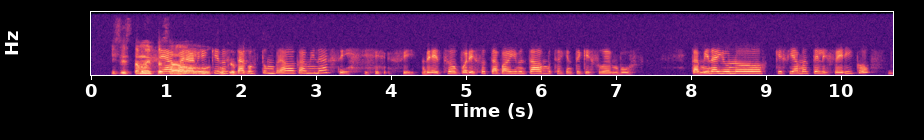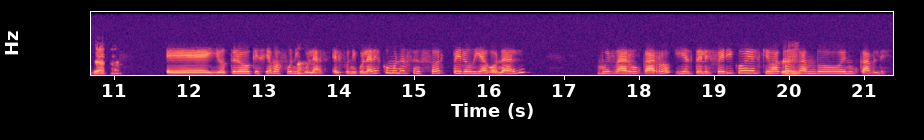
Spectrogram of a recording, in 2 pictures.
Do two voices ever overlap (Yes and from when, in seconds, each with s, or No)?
Yes, from 0.7 s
